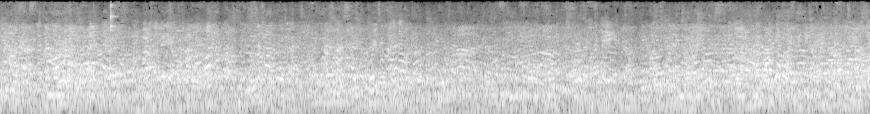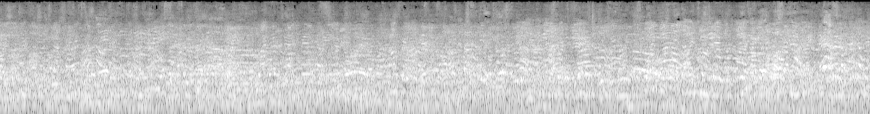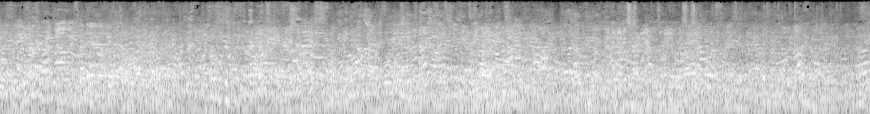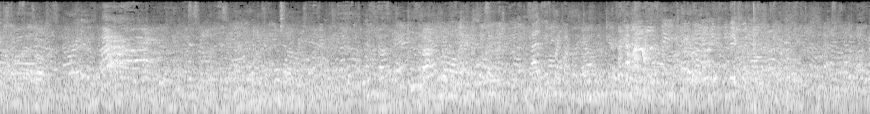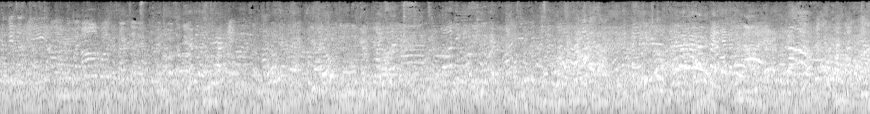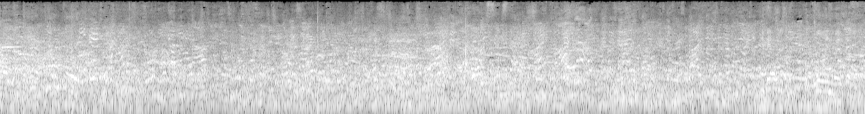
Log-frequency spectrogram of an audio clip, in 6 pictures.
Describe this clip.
crowd int large wedding reception carpeted hall
carpeted, crowd, hall, int, large, reception, wedding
